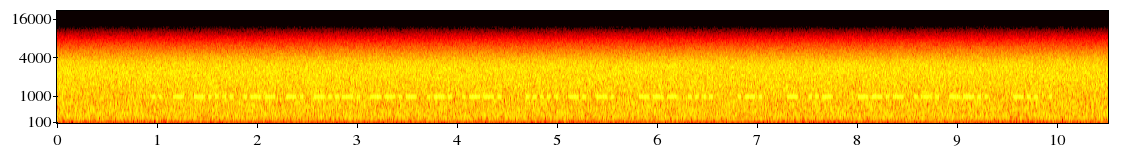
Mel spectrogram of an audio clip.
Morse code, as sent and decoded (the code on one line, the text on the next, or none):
.. - -.... .-- -. -..-. --.- .-. .--. / ..... -. -. / --- .... / .-. / - ..- / --.- .-. --.. / -.. .
IT6WN/QRP 5NN OH R TU QRZ DE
